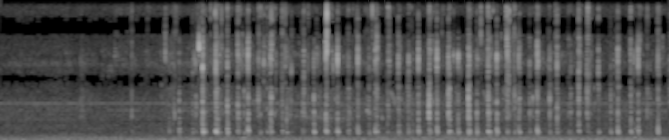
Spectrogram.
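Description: A spoon stirring ferrous sulfate into water in a clear plastic container, ticking and scraping against the sides in rapid clicks that grow denser about two and a half seconds in.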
